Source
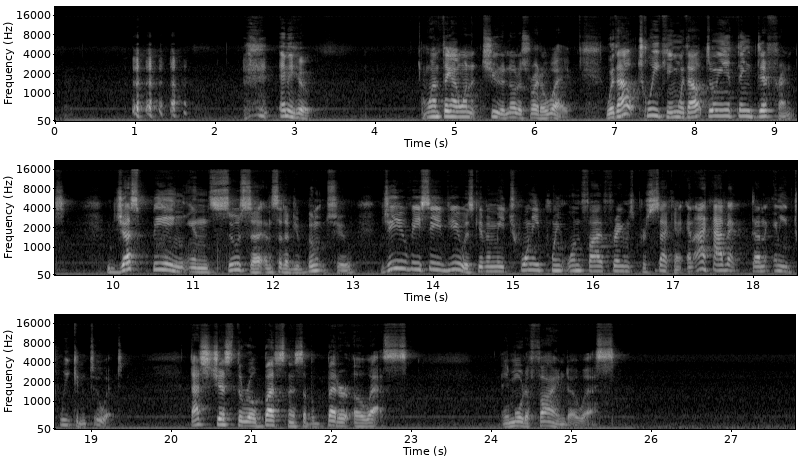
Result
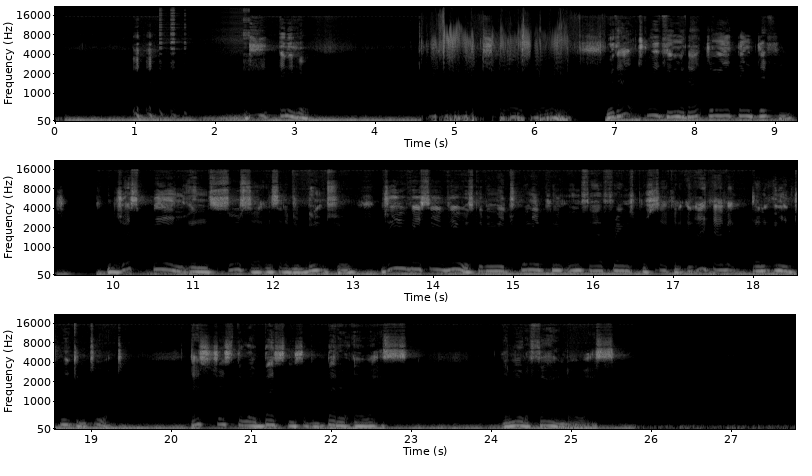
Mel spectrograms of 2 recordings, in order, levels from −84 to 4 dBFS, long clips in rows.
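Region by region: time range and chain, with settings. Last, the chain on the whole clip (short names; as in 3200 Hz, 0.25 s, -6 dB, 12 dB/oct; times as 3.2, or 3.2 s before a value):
1.31–2.44 careless resampling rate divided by 8×, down filtered, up hold + three-band squash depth 70%
4.58–6.89 transient shaper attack -11 dB, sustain +10 dB + brick-wall FIR high-pass 390 Hz + Doppler distortion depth 0.81 ms
7.89–9.8 low-pass opened by the level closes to 1400 Hz, open at -24 dBFS + upward expander, over -38 dBFS
12.24–12.85 doubler 22 ms -12.5 dB + three-band squash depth 70%
18.03–18.54 LPF 11000 Hz 24 dB/oct + comb 5.8 ms, depth 99%
whole clip: expander -46 dBFS; Chebyshev band-stop 120–5800 Hz, order 3; compressor 3:1, threshold -47 dBFS; gain +9 dB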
